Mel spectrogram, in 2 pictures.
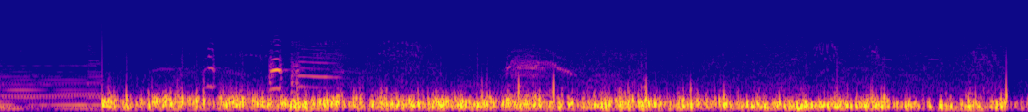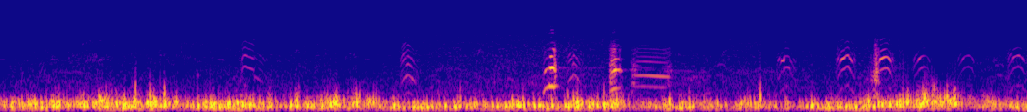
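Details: Coscoroba swan, a wild waterbird native to southern South America, gives the short, nasal, honking alarm calls that give it its name, in scattered bursts partly buried under a steady low wash of background music.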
